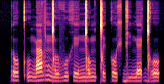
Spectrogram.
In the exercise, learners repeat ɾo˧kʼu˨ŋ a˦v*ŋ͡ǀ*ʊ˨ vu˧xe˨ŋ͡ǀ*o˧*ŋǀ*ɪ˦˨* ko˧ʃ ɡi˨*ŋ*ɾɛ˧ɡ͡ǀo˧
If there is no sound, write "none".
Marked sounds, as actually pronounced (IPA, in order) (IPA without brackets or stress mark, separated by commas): ŋ͡ǀ, o˧, ɪ˧, ŋ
